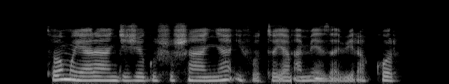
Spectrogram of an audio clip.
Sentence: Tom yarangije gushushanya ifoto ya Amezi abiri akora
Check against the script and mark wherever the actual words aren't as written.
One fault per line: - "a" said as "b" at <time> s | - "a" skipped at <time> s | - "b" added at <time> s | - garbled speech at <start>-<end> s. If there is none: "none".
none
